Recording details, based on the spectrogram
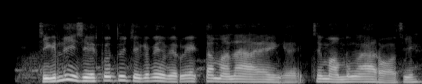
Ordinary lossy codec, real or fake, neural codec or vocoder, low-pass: Opus, 24 kbps; fake; codec, 16 kHz, 2 kbps, FreqCodec, larger model; 7.2 kHz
